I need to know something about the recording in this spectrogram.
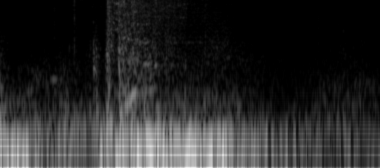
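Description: A deep magical blast rumbles and roars.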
